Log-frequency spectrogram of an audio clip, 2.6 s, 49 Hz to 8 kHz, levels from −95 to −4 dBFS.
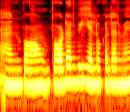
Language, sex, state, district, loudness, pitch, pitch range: Hindi, female, Uttar Pradesh, Jyotiba Phule Nagar, -15 LUFS, 175 Hz, 175-185 Hz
